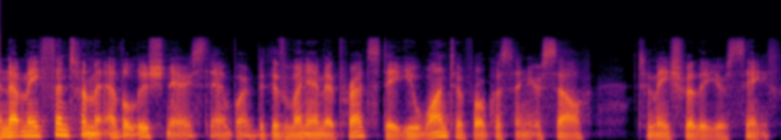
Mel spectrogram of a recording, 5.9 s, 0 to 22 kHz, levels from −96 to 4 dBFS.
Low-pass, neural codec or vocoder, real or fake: 7.2 kHz; codec, 16 kHz, 0.5 kbps, FunCodec, trained on LibriTTS, 25 frames a second; fake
